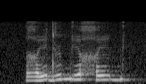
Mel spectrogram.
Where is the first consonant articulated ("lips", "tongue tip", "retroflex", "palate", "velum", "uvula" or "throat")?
uvula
